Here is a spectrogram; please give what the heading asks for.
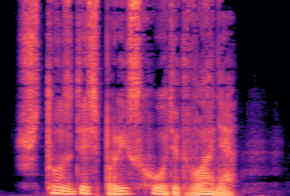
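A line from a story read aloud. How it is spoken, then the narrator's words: Trembling. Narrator (Russian): дрожащим голосом спросила Тая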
